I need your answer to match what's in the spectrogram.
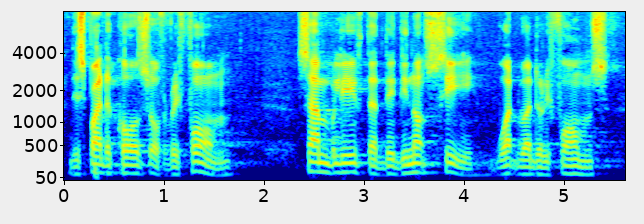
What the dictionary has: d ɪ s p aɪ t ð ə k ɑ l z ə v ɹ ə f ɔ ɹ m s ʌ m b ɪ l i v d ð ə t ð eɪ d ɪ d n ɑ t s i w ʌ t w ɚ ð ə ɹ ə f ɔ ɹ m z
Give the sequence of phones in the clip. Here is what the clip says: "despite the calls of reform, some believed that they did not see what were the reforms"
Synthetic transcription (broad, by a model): d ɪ s p aɪ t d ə k ɑ z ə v ɹ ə f ɔ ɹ m s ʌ m b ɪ l i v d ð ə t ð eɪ d ɪ d n ɑ t s i w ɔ t w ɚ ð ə ɹ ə f ɔ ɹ m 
